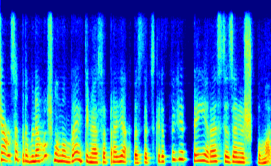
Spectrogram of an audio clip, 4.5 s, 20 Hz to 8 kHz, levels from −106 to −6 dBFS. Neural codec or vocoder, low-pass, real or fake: codec, 16 kHz, 0.5 kbps, FunCodec, trained on Chinese and English, 25 frames a second; 7.2 kHz; fake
